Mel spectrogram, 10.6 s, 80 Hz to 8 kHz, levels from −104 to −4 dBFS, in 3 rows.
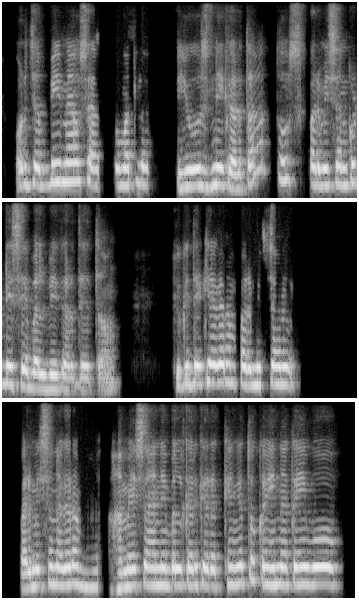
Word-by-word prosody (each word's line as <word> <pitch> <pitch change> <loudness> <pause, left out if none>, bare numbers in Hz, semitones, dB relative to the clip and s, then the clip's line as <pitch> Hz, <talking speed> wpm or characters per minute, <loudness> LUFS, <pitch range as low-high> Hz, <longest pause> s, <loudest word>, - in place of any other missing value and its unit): और 220 - -1
जब 215 -1 -1
भी 250 +1 +1
मैं 255 0 +3
उस 260 +1 0
ऐप 210 - 0 0.2
को 210 - -3
मतलब 215 0 -2 0.3
यूज़ 200 +2 +2
नहीं 220 -1 +4
करता, 175 -3 0 0.2
तो 265 - -1
उस 275 0 -6
परमिशन 215 0 +1
को 245 - -1
डिसेबल 205 -7 +2
भी 170 0 +2
कर 160 -2 -3
देता 155 -1 -4
हूँ। - - -10 0.5
क्योंकि 230 - -2
देखिए 235 +1 +2
अगर 245 +1 +3
हम 240 - -4
परमिशन, 225 0 +1 0.8
परमिशन 205 +5 0
अगर 220 +2 +3
हम 195 -3 -2 0.2
हमेशा 205 +4 +1
इनेबल 215 0 +2
करके 215 +1 +1
रखेंगे, 220 +3 -1
तो 275 +4 -3
कहीं 220 -3 +1
न 225 -1 +2
कहीं 225 +1 +2
वो 225 -1 +3
220 Hz, 210 wpm, -22 LUFS, 205-230 Hz, 0.8 s, नहीं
